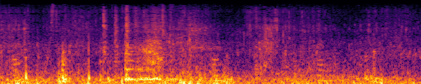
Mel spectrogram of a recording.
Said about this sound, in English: Now the day is extremely cold and wind is blowing and it's raining and we're in a boat. Travelling out on a boat.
